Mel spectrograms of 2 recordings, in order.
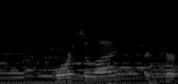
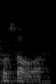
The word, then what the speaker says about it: Corsola: a bit more nitpicky, but would you say Corsola or Corsola? Yeah, that's one I was kind of debating about as well. I think I say Corsola. Corsola? Yeah. I guess like Corsola is closer to Co.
